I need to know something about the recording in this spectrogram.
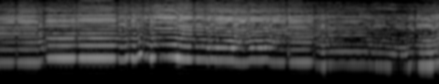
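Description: Solo violin bowed in Indian classical style: a slow single melodic line that holds notes and slides smoothly up and down between them.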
